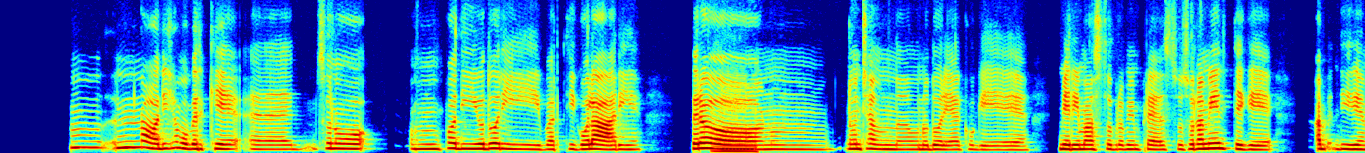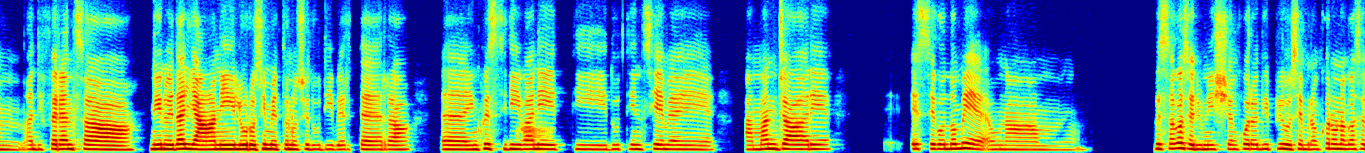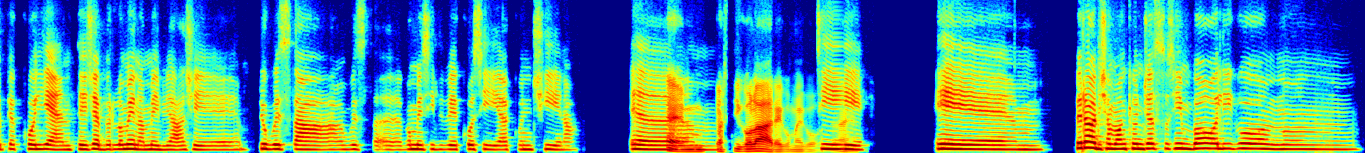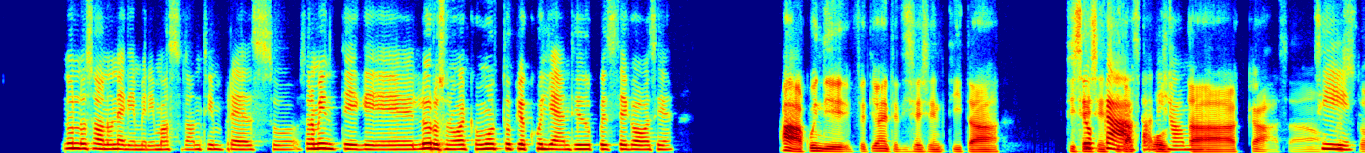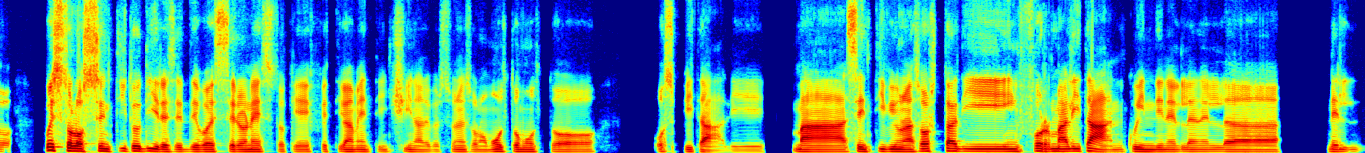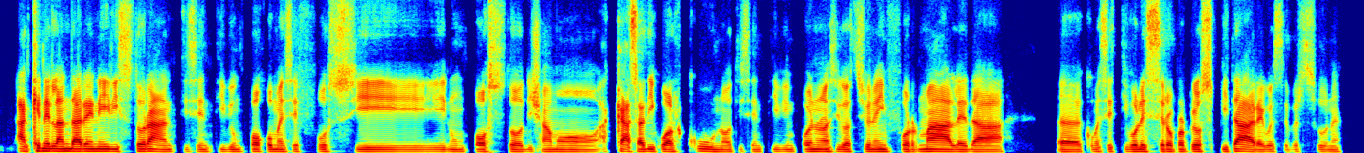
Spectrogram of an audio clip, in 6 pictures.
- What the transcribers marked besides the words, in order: "cioè" said as "ceh"; "effettivamente" said as "fettivamente"; "proprio" said as "propio"
- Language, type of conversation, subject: Italian, podcast, Raccontami di una volta in cui il cibo ha unito persone diverse?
